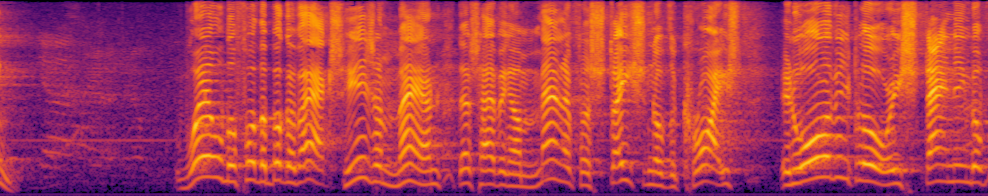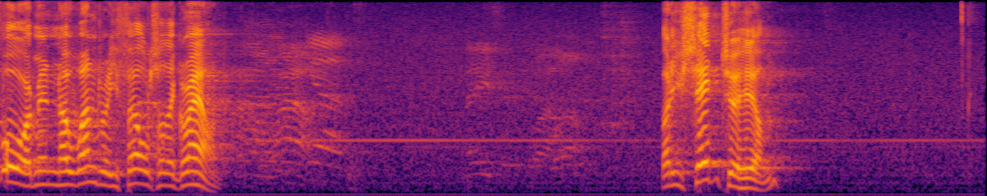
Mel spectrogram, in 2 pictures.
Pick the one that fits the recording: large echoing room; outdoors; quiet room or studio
large echoing room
